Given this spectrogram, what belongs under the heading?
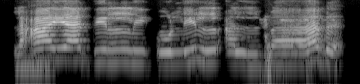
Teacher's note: Ada tanwin bertemu lam. Bacanya masuk dengan tidak dengung. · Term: idgham bila guna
